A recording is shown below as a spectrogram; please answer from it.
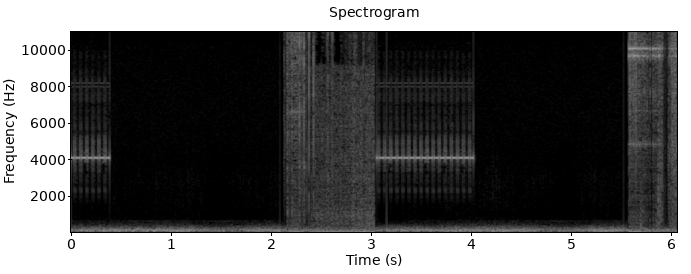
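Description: Electronic intro sting: a steady low rumble under short glitchy static bursts about two seconds in and near the end, with a high electronic tone at the very start and again about three seconds in.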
